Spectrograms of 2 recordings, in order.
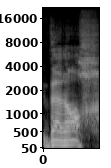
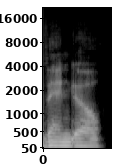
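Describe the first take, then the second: First: The name is said the Dutch way. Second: The name is said the American way. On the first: "the folks that I um, know in the Netherlands say Van Gogh" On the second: "we kind of Americanize everything"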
